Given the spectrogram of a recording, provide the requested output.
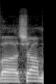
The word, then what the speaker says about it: Kshama: I'm still riding off of Kshama Sawant, and that was good. I'm gonna learn how to pronounce people's names going forward before I bring them on the show. So I apologize. That K is silent.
